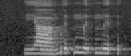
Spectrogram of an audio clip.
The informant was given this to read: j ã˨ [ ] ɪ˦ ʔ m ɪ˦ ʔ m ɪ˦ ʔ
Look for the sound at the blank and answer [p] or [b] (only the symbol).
b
